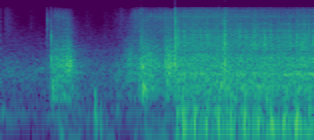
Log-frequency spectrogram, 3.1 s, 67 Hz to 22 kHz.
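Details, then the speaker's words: 1985 Yamaha Virago XV700 after fitting a voltage stabilizer to the ignition feed, weak battery: brief touch of the starter and the V-twin fires almost at once, settling into a steady, even idle; normal quick start. "improve man did you hurt I just barely touched the button I need to just like wide straightaway"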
